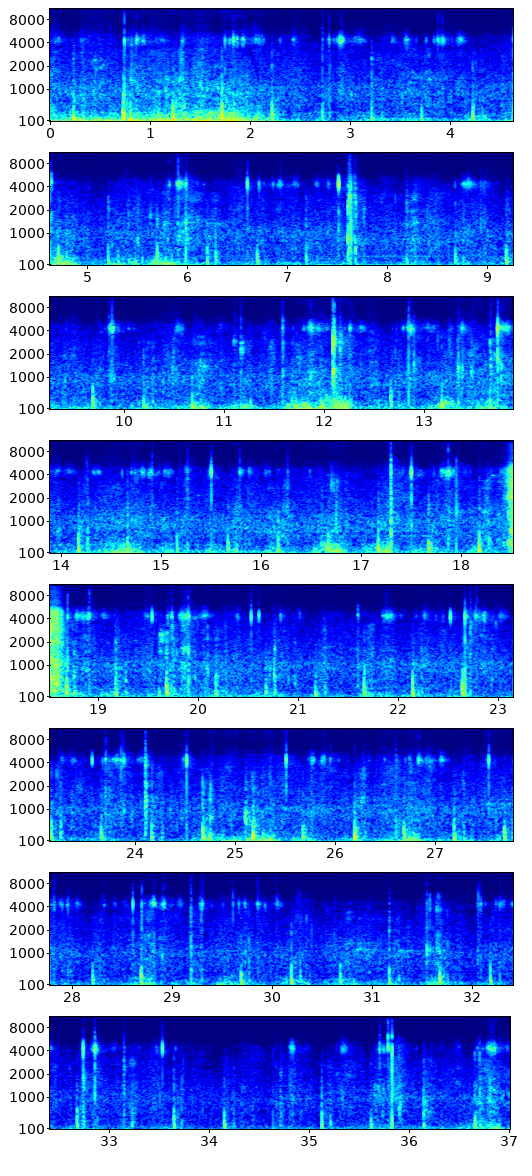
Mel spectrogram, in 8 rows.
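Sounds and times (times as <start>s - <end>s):
walking footsteps: 0.0s - 37.0s.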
